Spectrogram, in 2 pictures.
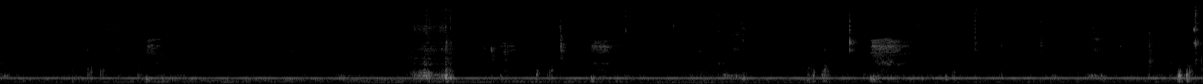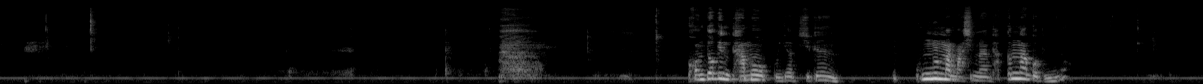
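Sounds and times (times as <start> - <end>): steady low hum: 0.0 - 24.0
chewing and smacking noodles: 3.4 - 14.0, 23.0 - 23.8.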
